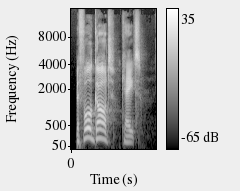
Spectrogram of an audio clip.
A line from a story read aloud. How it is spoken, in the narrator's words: he says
